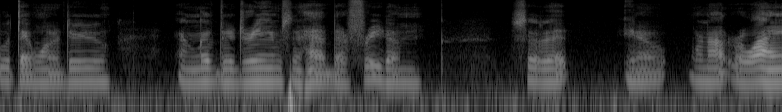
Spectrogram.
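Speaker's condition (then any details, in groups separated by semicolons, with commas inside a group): Cerebral palsy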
